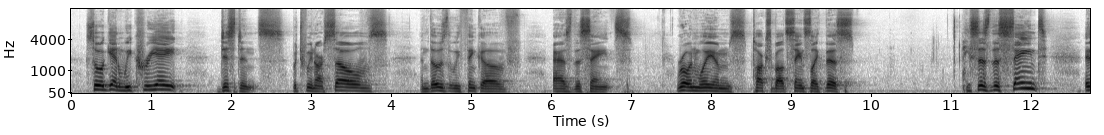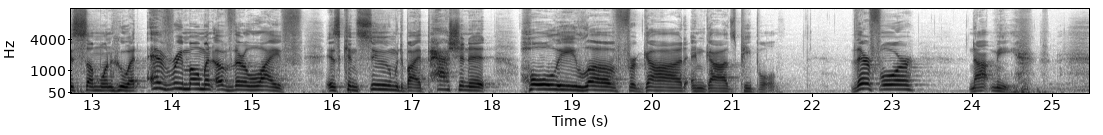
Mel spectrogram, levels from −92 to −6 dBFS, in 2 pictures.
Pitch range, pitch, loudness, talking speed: 120-175 Hz, 140 Hz, -15 LUFS, 120 wpm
